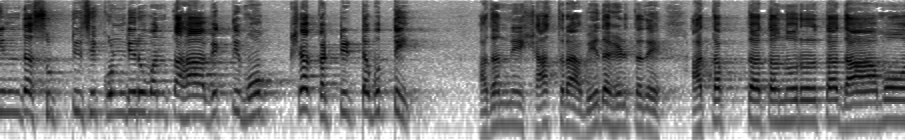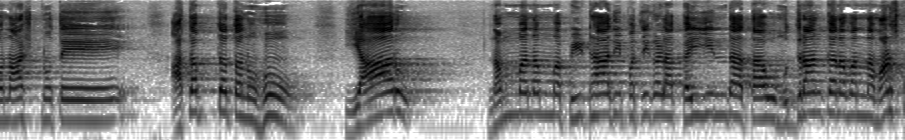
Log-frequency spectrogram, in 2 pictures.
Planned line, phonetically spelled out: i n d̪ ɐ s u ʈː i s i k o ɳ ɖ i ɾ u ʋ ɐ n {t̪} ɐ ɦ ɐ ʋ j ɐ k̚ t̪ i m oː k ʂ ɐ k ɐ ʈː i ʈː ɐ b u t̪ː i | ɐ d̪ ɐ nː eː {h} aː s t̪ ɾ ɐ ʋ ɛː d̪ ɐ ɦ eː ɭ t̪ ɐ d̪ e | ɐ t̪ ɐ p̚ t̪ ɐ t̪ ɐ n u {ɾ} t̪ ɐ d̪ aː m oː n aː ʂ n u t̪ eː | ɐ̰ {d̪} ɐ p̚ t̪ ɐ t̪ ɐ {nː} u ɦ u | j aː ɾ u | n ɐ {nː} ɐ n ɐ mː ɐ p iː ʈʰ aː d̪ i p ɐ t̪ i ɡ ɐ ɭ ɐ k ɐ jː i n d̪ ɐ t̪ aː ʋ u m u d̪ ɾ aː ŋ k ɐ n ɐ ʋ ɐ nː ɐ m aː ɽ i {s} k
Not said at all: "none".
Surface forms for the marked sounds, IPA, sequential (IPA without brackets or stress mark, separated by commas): t̪, ʃ, ɾ, t̪, n, mː, s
